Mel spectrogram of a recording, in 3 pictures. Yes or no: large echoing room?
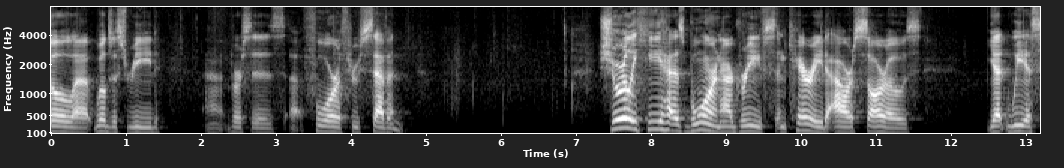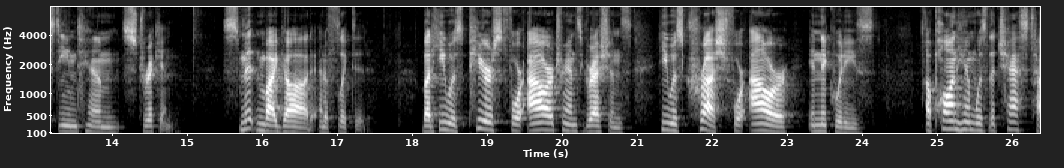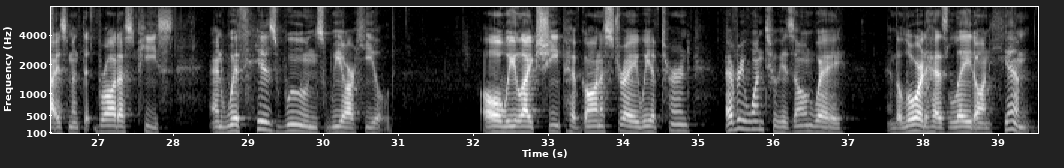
yes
